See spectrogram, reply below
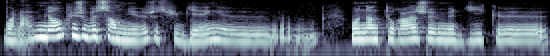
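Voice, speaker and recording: A woman from France giving a reflective documentary interview about joining hospital nutrition workshops, pausing often with fillers. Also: low voice, dark tone. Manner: hesitant, reflective, many fillers.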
